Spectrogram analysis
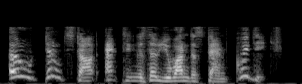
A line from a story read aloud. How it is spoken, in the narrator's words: snapped Ginny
